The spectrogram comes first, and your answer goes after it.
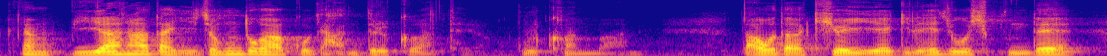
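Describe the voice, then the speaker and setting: Husky-voiced Korean pastor preaching. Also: male voice. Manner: storytelling, swings from soft confiding to loud, high exhortation. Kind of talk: sermon.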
